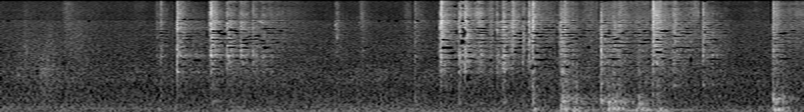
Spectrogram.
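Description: A few light metallic clinks and knocks from an empty aluminium drink can against an overflowing kitchen trash bin, with a louder cluster of knocking and rustling a little past halfway.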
